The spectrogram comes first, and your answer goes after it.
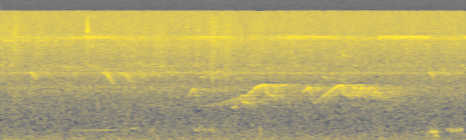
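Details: Wild dog puppies calling at the den, drawn-out whining notes that rise and fall, several overlapping in quick succession, then a brief low squeak, all set against a constant insect hum and scattered distant chirps.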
